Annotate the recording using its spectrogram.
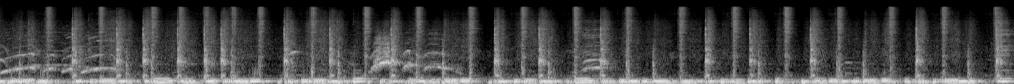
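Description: Live electric bass played in a fast, busy rhythmic groove together with a drum kit, the bass notes loud and low under steady sharp drum hits.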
